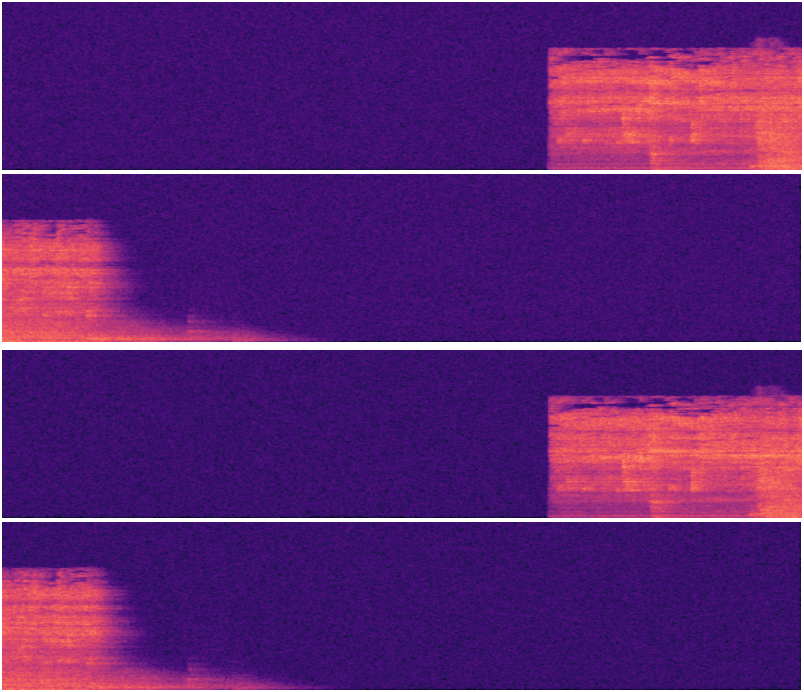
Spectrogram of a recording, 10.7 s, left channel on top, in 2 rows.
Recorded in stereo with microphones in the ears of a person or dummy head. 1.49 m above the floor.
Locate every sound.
3.6 s a running tap: 10° left (ahead or behind), 0.7 m
5.0 s an explosion: 20° left (ahead or behind), 1.0 m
